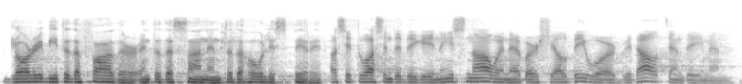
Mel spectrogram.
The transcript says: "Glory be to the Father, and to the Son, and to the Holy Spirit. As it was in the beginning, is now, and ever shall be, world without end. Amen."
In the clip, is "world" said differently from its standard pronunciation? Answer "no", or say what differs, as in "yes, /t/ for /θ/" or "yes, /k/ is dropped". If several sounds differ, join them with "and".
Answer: yes, /l/ is dropped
